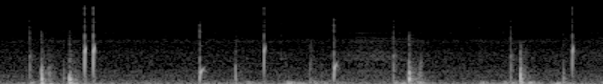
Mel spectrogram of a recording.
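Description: Stone blocks crack and break apart in quick succession.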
